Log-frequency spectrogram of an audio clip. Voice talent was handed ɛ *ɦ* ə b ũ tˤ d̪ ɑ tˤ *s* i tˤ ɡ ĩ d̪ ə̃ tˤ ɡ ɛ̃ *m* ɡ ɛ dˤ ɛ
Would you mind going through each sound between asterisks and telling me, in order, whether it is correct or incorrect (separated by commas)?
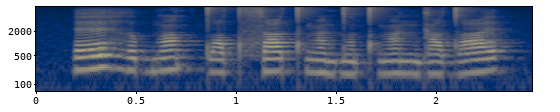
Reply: correct, correct, incorrect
